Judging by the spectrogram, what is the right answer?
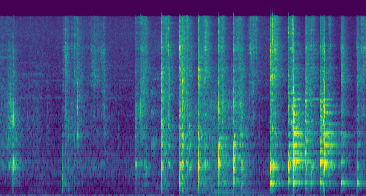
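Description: Stainless steel bowl knocked and scraped while soaked puffed rice is emptied out of it, each knock ringing briefly. The knocks are sparse at first, then come quicker and louder in the second half.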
